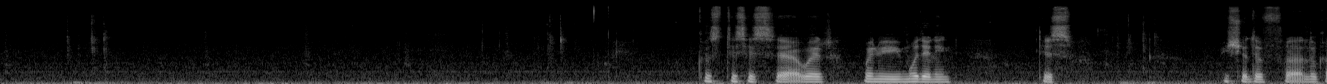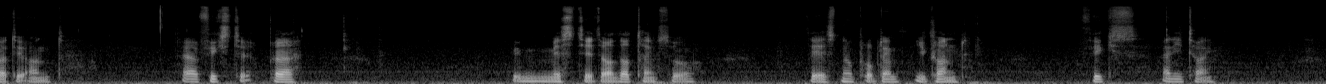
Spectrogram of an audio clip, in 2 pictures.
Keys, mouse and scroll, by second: 0.7 g, 2.8-4.4 middle drag, 4.4 click, 5.4 g, 7.3-10.1 middle drag, 10.1 click, 11.2 g, 13.2-16.1 middle drag, 16.1 g, 19.8 g, 21.9 click, 23.0 g, 24.9-26.5 middle drag.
